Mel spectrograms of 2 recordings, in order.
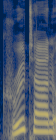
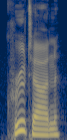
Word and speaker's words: crouton: uh you know what it's just emphasizing either syllable that's all it is crouton crouton not sure if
